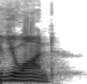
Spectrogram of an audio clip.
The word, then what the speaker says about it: yuan: Or yuan.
